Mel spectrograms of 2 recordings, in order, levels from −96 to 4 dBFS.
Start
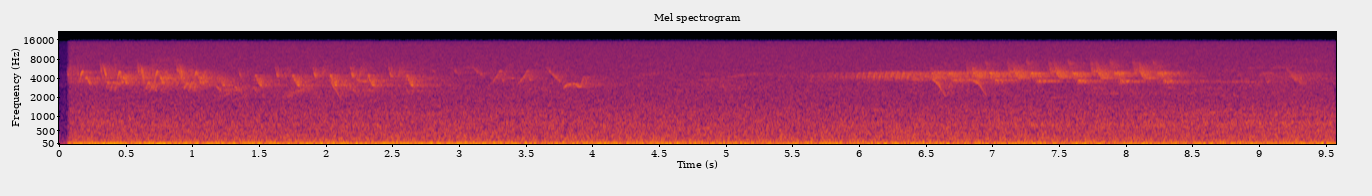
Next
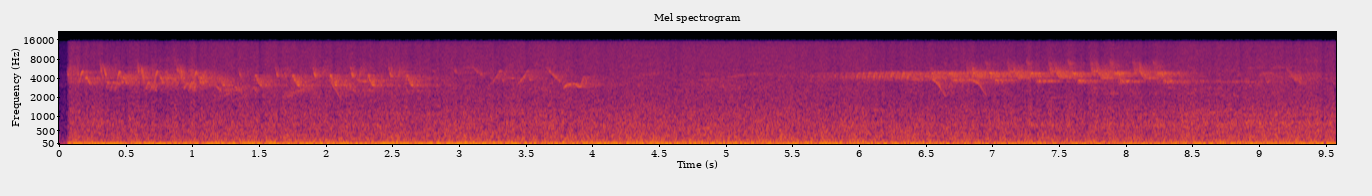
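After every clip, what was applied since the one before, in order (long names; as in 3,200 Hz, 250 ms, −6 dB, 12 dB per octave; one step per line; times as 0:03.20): brickwall limiter −18 dBFS, peak gain reduction 7 dB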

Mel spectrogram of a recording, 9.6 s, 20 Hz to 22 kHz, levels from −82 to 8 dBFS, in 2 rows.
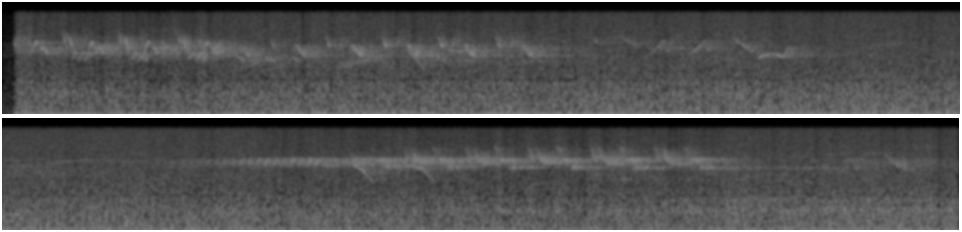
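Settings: low-shelf EQ 140 Hz −12 dB
notch filter 1,300 Hz, Q 25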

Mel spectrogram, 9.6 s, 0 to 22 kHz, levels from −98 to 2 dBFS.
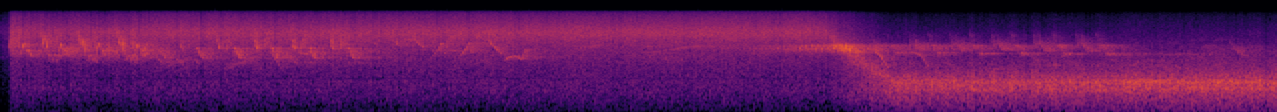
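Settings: surface crackle 190 per second −41 dBFS
band-pass filter sweep 7,500 Hz → 1,100 Hz, 0:06.18–0:06.69
level +4 dB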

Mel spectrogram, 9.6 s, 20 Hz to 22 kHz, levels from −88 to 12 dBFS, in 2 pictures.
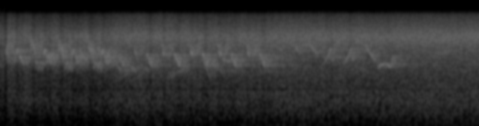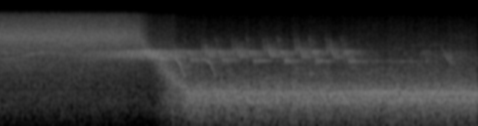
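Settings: envelope flattener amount 70%
level −6.5 dB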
